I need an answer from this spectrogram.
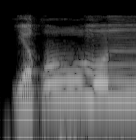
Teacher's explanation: قوف موٹا ہوگا، اور قوف کے بعد واو ہے، لمبا کریں گے تھوڑا سا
